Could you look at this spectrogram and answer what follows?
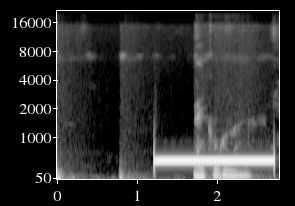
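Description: A steady telephone tone sounds during a call, one continuous flat beep lasting over a second, loud and close, with a voice speaking briefly beneath it and a couple of soft knocks before.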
